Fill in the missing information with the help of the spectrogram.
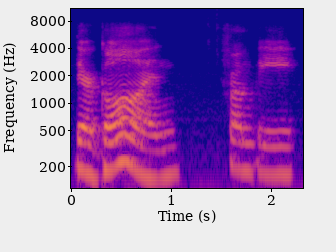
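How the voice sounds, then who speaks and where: A woman's voice: fairly low pitch, fairly even intonation, extremely slow. A woman chatting casually as a panelist on a gaming show, over dull lo-fi voice chat audio.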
